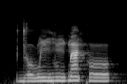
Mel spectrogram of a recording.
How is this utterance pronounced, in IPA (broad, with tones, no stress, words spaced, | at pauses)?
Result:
do˨ wĩ˧ɡũ˧ɡ͡bã˦ ko˧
